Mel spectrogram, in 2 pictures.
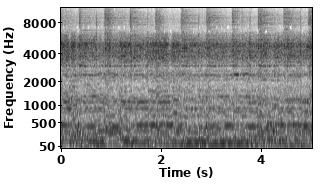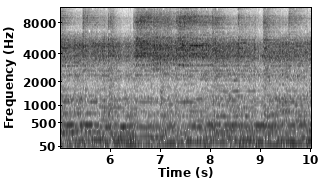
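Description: Live rock band playing: two electric guitars through amplifiers, bass guitar and drum kit, keeping a steady beat.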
